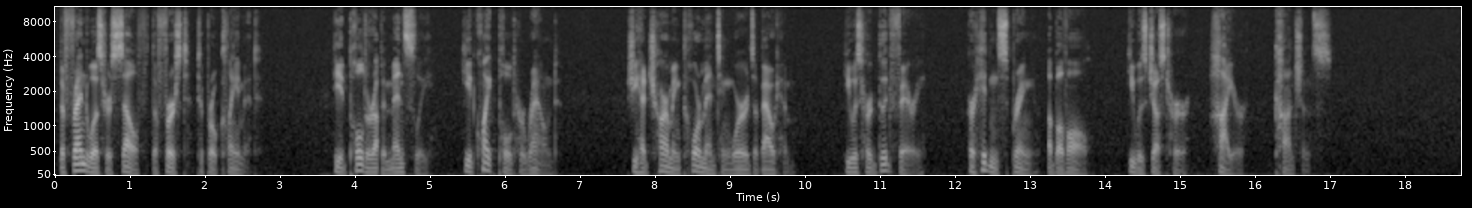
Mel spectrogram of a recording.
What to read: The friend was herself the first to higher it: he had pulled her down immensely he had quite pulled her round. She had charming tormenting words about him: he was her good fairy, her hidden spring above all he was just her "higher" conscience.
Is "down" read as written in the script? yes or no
no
